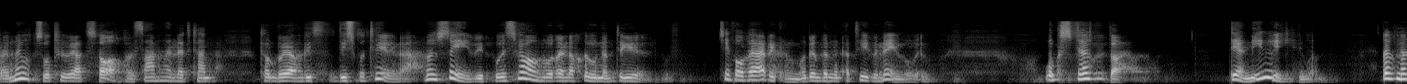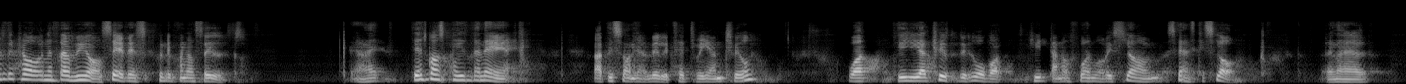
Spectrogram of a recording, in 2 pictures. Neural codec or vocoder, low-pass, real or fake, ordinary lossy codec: codec, 16 kHz, 0.5 kbps, FreqCodec, larger model; none; fake; none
